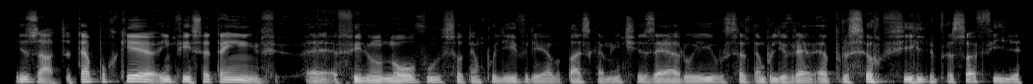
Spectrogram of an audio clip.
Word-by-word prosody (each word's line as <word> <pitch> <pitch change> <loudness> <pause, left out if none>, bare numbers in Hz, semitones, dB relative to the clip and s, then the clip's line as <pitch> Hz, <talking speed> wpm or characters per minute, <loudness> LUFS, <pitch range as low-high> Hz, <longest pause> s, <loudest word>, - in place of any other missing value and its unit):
Exato, 115 +1 -1
até 120 - +2
porque, 130 +1 +4
enfim, 110 +1 +3
você 105 +4 -1
tem 110 -7 +2
fi - - -14 0.3
é, 80 -4 -3
filho 95 -1 +2
novo, 100 +4 +2
o 105 - -1
seu 95 -1 -5
tempo 95 +2 -5
livre 95 +1 -2
é 90 -1 -3
basicamente 90 +1 -5
0 90 0 0
e 100 +2 +2
o - - -5
seu 95 +1 -3
tempo 95 0 -3
livre 90 +2 0
é 95 +1 -1
é - - +3
para 105 - -9
o - - +1
seu 125 +5 +3
filho, 105 -5 0
para 105 - -9
a - - 0
sua 100 0 0
filha. 90 -7 -2
95 Hz, 185 wpm, -23 LUFS, 90-105 Hz, 0.3 s, porque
